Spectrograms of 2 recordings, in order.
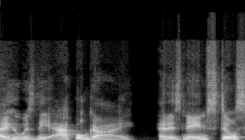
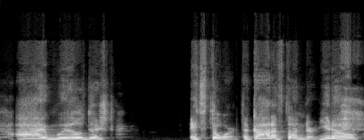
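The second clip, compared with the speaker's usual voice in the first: yelling, cut off mid-word; 7 semitones higher than usual. Retelling Thor yelling at an online troll: imitating Thor yelling. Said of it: "he's yelling at this".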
